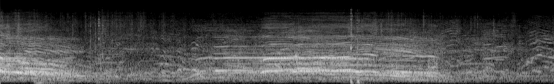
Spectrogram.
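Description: A group of men chant loudly together outdoors.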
